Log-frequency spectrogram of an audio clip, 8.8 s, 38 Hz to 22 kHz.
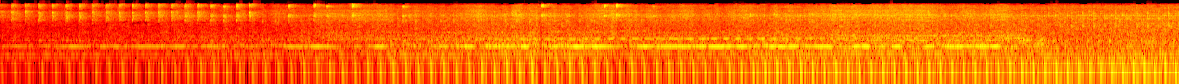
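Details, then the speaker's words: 1969 John Deere 140 H1 on a new carburetor, running after a cold start: a quick, regular single-cylinder putter that builds and holds steady with no stumbles, quiet and smooth. Normal running. "the next video you see the video clip will be it's running and it runs well runs quiet and smooth"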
